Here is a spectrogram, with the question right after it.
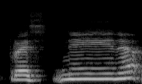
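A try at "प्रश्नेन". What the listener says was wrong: Prashnena, sh. Because S there is slanting line, no, Mataji.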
